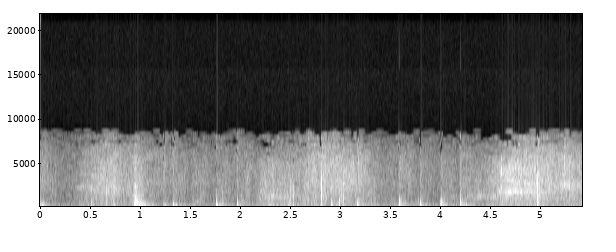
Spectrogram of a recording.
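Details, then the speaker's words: Teaching demonstration of posterior chest percussion on a standardized patient, striking the finger placed on the back two or three times from the top of the lung fields: short dull taps in small groups over normal lung. "the act of percussion you place your index or middle finger uh on the patient's post to your chest and with your other index or middle finger strike quickly two or three times"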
